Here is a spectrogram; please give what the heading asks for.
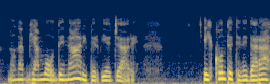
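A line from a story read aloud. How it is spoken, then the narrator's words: Whispered. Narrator (Italian): sussurrai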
